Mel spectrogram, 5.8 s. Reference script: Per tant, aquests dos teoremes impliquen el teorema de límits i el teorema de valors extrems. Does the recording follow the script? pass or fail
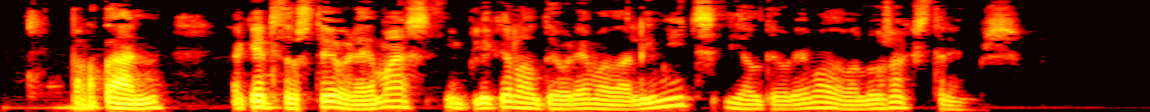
pass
